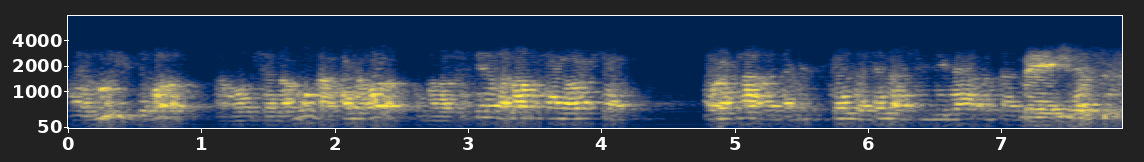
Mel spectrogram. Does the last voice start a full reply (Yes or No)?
Yes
